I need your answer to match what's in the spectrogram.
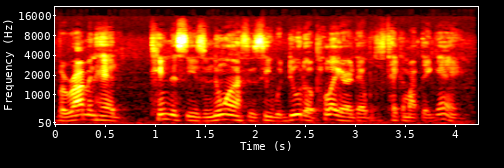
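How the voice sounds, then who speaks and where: An older man hosting a sports podcast, talking casually and loosely, often slipping into animated quoted voices. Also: mid-range voice, quick pace, a little hiss or hum. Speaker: podcast host. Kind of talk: casual sports talk monologue.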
